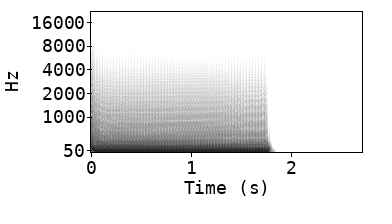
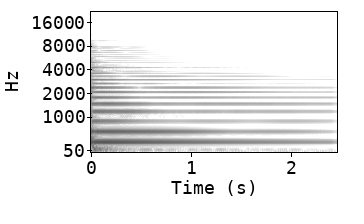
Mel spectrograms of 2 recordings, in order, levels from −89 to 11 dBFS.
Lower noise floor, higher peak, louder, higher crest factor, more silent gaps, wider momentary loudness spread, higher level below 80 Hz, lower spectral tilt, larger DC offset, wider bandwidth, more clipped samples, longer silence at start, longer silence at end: first, -87 dBFS vs -52 dBFS; first, 0 dBFS vs -16 dBFS; first, -11 LUFS vs -32 LUFS; second, 6 dB vs 16 dB; neither; second, 3 LU vs 23 LU; first, -6 dBFS vs -56 dBFS; first, -13.5 dB/octave vs -5.5 dB/octave; neither; second, 0.9 kHz vs 8.2 kHz; neither; about the same, 0 s vs 0 s; first, 0.95 s vs 0.05 s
